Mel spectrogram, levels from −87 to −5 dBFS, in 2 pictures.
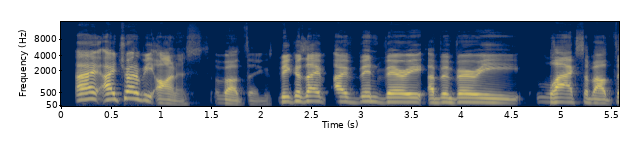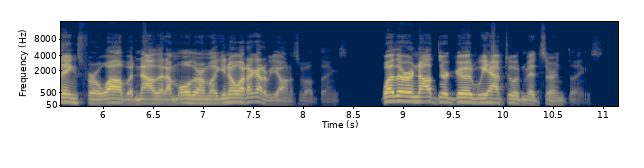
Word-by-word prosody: I 245 +2 +5
I 230 +2 +4
try 275 +4 0
to 250 - +1
be 190 -4 -4
honest 100 -8 -3
about - - -5
things 95 -1 -22
because 170 +2 0
I've 175 -2 +2
I've 165 -4 0
been 175 0 -3
very 150 +1 +1
I've 135 - -2
been 150 -2 -3
very 140 -5 -1
lax 150 -2 0
about 120 -6 -2
things 150 -4 +1
for 125 -3 -6
a 115 - -3
while, 135 -1 +4
but 115 -2 -7
now 125 +1 +2
that 120 - -1
I'm 115 +2 -2
older, 130 0 0
I'm 125 -1 -1
like, 120 +1 -3
"You 135 - -2
know 145 - +2
what, 145 - +2
I - - +3
gotta 165 - +1
be 105 - -9
honest 90 -2 -11
about - - -25
things." - - -31 0.3
Whether 180 +1 +5
or 170 - +4
not 165 0 +2
they're 155 -1 -1
good, 150 +2 +1
we 140 +1 +1
have 135 -1 +2
to 130 -2 -7
admit 115 -3 -8
certain 95 -2 -12
things. - - -28
140 Hz, 265 wpm, -23 LUFS, 125-165 Hz, 0.3 s, I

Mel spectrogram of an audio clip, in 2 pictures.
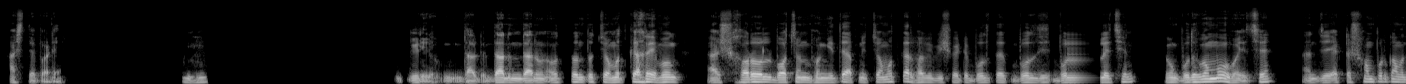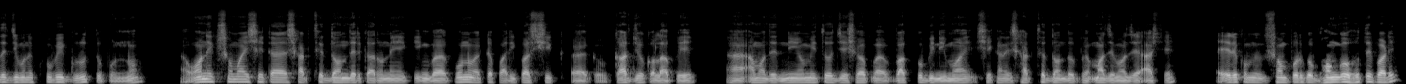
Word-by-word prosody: আসতে - - -5
পারে। - - -4 1.3
হুম, 90 -3 -4
হুম। 105 - -2 2.1
দেরিও - - -1 0.3
দারু - - 0
দারুণ, 95 -3 +6
দারুণ 90 0 +5
অত্যন্ত 110 +4 +1 0.2
চমৎকার 110 +2 +4
এবং 110 +2 +5 0.4
অ্যা - - 0
সরল 115 +3 +6
বচন 105 0 +4
ভঙ্গিতে 100 -1 +1
আপনি 105 - -4
চমৎকারভাবে 110 -3 +1
বিষয়টি 100 +2 -4
বলতে 100 0 -2 0.2
বলজ 100 -2 +2 0.2
বলেছেন 105 +2 0 0.4
এবং 105 - +2
বোধগম্যও 130 +7 +6
হয়েছে 90 +5 -1 0.6
যে, 100 - 0
আ - - +1
একটা 105 - -6
সম্পর্ক 130 0 -1
আমাদের 110 -2 0
জীবনে 110 -1 0
খুবই 110 -1 0
গুরুত্বপূর্ণ। 90 -9 -4 0.6
আ - - -11
অনেক 125 +1 +3
সময় 120 -1 -1
সেটা 110 -2 -2 0.2
স্বার্থের 105 - -4
দ্বন্দ্বের 100 -2 +1
কারণে 90 -1 -1 0.2
কিংবা 90 0 0 0.2
কোন 110 +1 +1
একটা - - -5
পারিপার্শ্বিক 90 +1 -3 0.2
এহ 80 -1 -1
ক - - -22 0.2
কার্যকলাপে 85 -2 0 0.4
অ্যা 85 - -4 0.2
আমাদের 90 -2 -1
নিয়মিত 95 +1 0 0.2
যেসব 95 0 -1
অ্যা 90 - 0
বাক্য 95 +1 -2
বিনিময় 90 0 +1
সেখানে 90 -1 -5
স্বার্থের - - -4
দ্বন্দ্ব 90 -1 0
প - - -10 0.2
মাঝে, 90 -2 0
মাঝে 85 0 -1
আসে। - - -7 0.6
এরকম 105 -1 +1 0.3
সম্পর্ক 105 -1 0 0.2
ভঙ্গ 105 +1 +5
হতে 115 +3 +1
পারে। 110 +5 +4
100 Hz, 140 wpm, -23 LUFS, 90-110 Hz, 2.1 s, দারুণ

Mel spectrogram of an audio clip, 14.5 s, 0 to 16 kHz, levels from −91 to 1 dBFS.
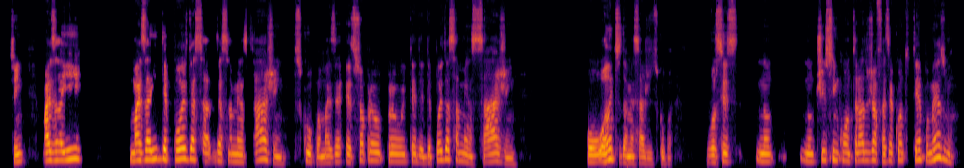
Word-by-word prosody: Sim. 160 +2 +1 0.3
Mas 180 +1 +5
aí, 205 +3 +3 0.7
mas 190 +2 +5
aí 205 +1 +6
depois 215 0 +5
dessa 205 -5 +1
dessa 170 -2 -3
mensagem, 160 - -1
desculpa 155 -6 -2
mas 140 +2 -3
é 160 0 -3
é 160 -2 -1
só 185 +3 -3
pra 190 - -4
eu 180 -1 0
pra 165 0 -3
eu 160 -1 -1
entender, 160 -3 -4
depois 195 +9 -2
dessa 210 -2 +1
mensagem. 150 - -1 1.1
Ou 155 +1 +6
antes 210 -3 +4
da 150 - -3
mensagem, 135 -2 -1
desculpa, 115 - -11 0.5
vocês 150 +3 -1 0.3
não 165 -4 0 0.4
não 170 -6 -1
tinham 195 +5 -2
se 200 - 0
encontrado 185 0 -2
já 195 0 +1
fazia 175 0 -3
quanto 190 +1 -6
tempo 200 -4 -2
mesmo? 200 - +1
175 Hz, 160 wpm, -24 LUFS, 155-195 Hz, 1.1 s, aí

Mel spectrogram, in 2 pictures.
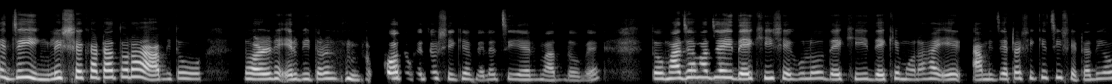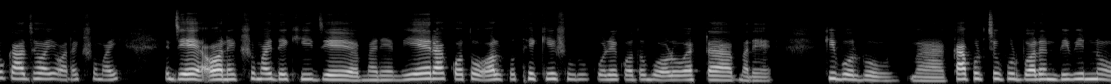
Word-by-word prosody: যেই 330 +1 +7
ইংলিশ 245 +6 +4
শেখাটা 315 +1 +6
তো - - +3
না - - +7 0.2
আমি 240 +3 -2
তো - - 0 0.6
ধরেন 245 0 +6
এর 225 - +3
ভিতরে 250 +2 0 0.6
কত 275 0 +7
কিছু 245 +4 -9
শিখে 250 +1 -3
ফেলেছি 235 +5 -9 0.2
এর 215 - -4
মাধ্যমে। 195 0 -8 0.6
তো 270 - +2
মাঝে, 290 +2 +7
মাঝেই 320 0 +4
দেখি 270 +4 +4
সেগুলো 260 +1 -1 0.2
দেখি 230 +2 -2 0.2
দেখে 225 +5 +1
মনে 230 +1 -7
হয় 260 -2 +1
এ 235 - +3 0.3
আমি 230 +2 -2
যেটা 255 +2 0
শিখেছি 310 +2 -4
সেটা 215 -2 -4
দিয়েও 275 +2 -3
কাজ 255 -1 +2
হয় 255 -1 -1
অনেক 225 +2 -12
সময়। 225 -3 -8 0.6
যে 240 0 +5 0.3
অনেক 230 0 0
সময় 250 -1 -2
দেখি 235 +1 -4 0.2
যে 225 -1 +1 0.4
মানে 205 0 -6 0.2
মেয়েরা 255 +4 +2
কত 235 +1 -4 0.2
অল্প 225 0 -2 0.2
থেকে 255 0 -4
শুরু 230 -1 -11
করে 225 0 -4
কত 215 0 -6 0.2
বড় 200 -1 -3 0.2
একটা 210 0 -6 0.3
মানে 180 -1 -9 0.7
কি 280 - -3
বলবো 210 -2 -4 0.5
এ্যা 175 - -8 0.3
কাপড়-চোপড় 250 0 -1
বলেন 235 +2 +1
বিভিন্ন 245 +1 -1
245 Hz, 155 wpm, -19 LUFS, 225-265 Hz, 0.7 s, যেই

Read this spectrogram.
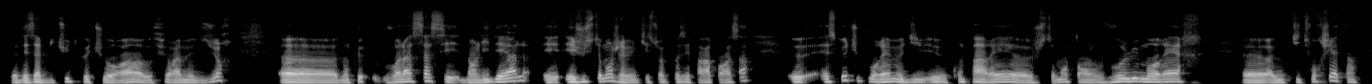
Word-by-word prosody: heu, - - +1
des 100 +1 +1
habitudes 105 +5 -1
que 115 -4 -1
tu 105 +1 -6
auras 100 +3 +3
au 90 -2 -1
fur 105 +2 -4
et - - +2
à - - +1
mesure. 100 - -3 0.5
Heu, 100 -2 +6
donc, 100 0 -4
heu, - - -2
voilà, 110 +7 +2
ça, 145 +6 -2
c'est 110 -8 -2
dans 100 0 0
l'idéal. 130 - +3
Et 105 +3 +1
et - - +8
justement, 125 +7 -1
j'avais 105 -8 +1
une 100 - -4
question 105 +1 -7
à - - -11
te - - -23
poser 105 -1 -3
par 105 -1 -6
rapport 100 0 -3
à 105 - -1
ça: 175 - -7 0.4
heu, 115 0 +2
est-ce 125 0 -2
que 190 - -2
tu 195 -5 -11
pourrais 125 -4 +2
me 115 -5 +2
di 110 +2 -2
heu, 105 -1 0
comparer, 115 0 +1
heu, 100 -3 +2
justement 105 +5 -5
ton 100 -2 -4
volume 135 +7 +2
horaire 125 0 0 0.4
heu 100 -1 +4
à - - +2
une 100 +1 +1
petite 105 +2 -9
fourchette, 135 +3 -4
hein, 110 -1 -5
110 Hz, 225 wpm, -23 LUFS, 100-125 Hz, 0.5 s, et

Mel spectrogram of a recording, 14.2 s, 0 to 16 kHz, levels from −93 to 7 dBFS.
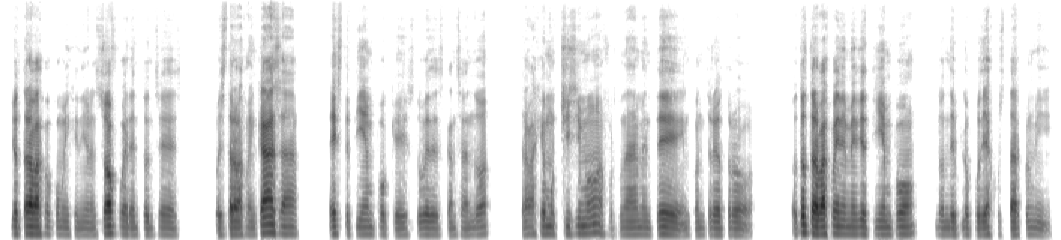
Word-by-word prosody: Yo 110 - -4
trabajo 110 -1 +7
como 100 -1 -13
ingeniero 95 -1 -13
en 95 - -16
software, 110 -1 +3
entonces, 95 0 -11 0.4
pues, 95 0 -11
trabajo 100 +1 +1
en 100 - -13
casa. 110 -3 +5 0.4
Este 105 -1 -4
tiempo 105 0 -10
que 95 -1 -10
estuve 95 +1 -7
descansando 95 +2 -10 0.4
trabajé 105 +1 -7
muchísimo. 110 +3 -6
Afortunadamente 100 -1 -4
encontré 95 +1 -9
otro 95 -2 -8 0.5
otro 125 - +4
trabajo 105 +1 +8
ahí 110 - +3
de 105 - -4
medio 105 0 -3
tiempo, 105 +2 -5 0.3
donde 100 0 -8
lo 100 -1 -10
podía 95 +1 -5
ajustar 95 -1 -6
con 100 0 -15
mi 90 -3 -15
100 Hz, 140 wpm, -24 LUFS, 95-105 Hz, 0.5 s, trabajo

